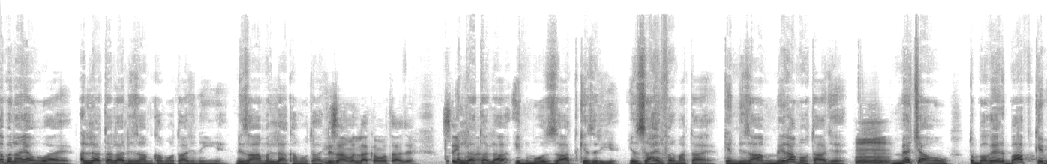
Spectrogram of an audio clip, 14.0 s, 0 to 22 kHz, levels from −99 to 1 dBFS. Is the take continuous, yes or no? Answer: no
